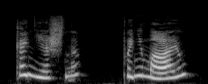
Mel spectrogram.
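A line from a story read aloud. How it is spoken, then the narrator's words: Thin sharp little voice. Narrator (Russian): тонким острым голоском откликнулась ласточка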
